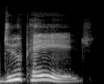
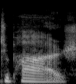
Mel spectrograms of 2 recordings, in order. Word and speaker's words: DuPage: everybody wishing to pause dupage second is right do page do page so it's not too page let's do page okay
